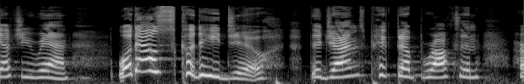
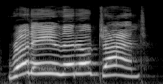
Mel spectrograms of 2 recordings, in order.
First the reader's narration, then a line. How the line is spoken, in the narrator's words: they shouted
